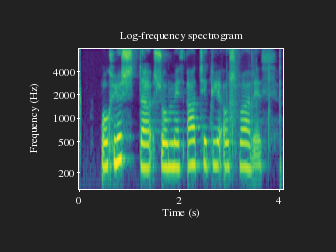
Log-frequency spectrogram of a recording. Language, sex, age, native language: Icelandic, male, 13, Icelandic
